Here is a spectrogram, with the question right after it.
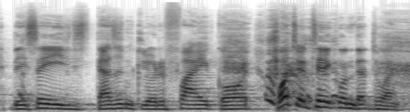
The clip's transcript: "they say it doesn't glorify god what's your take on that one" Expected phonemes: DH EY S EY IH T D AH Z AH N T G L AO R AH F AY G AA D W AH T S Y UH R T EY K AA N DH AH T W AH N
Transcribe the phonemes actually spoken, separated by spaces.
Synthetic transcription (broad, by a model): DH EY S EY IH T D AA Z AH N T G L AO R AH F AY G AA D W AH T Y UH T EY K AA N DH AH T W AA N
